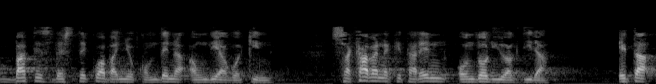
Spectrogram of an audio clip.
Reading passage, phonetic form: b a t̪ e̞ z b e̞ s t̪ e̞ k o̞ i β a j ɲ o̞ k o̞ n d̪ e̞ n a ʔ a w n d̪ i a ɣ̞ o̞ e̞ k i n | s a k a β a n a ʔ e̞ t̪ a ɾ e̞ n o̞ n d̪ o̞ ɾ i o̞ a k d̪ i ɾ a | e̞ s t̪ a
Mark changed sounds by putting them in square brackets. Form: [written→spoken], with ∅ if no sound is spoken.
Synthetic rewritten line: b a t̪ e̞ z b e̞ s t̪ e̞ k o̞ [i→a] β a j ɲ o̞ k o̞ n d̪ e̞ n a ʔ a w n d̪ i a ɣ̞ o̞ e̞ k i n | s a k a β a n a [ʔ→k] e̞ t̪ a ɾ e̞ n o̞ n d̪ o̞ ɾ i o̞ a k d̪ i ɾ a | e̞ [s→∅] t̪ a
